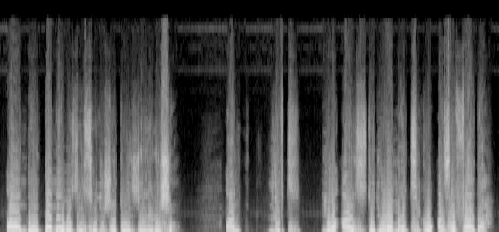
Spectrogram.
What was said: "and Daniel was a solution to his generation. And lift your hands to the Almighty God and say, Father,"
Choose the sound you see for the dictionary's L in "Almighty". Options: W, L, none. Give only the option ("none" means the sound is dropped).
L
